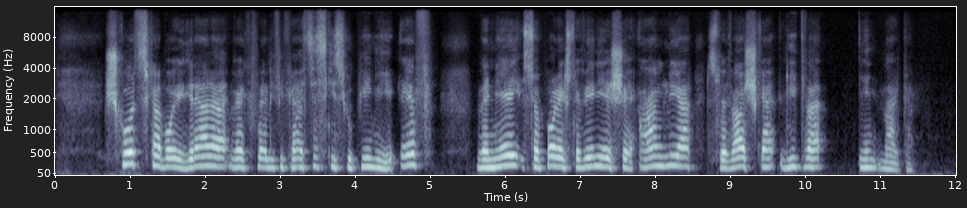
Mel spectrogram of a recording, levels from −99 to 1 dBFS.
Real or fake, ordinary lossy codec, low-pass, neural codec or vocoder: fake; none; 14.4 kHz; codec, 44.1 kHz, 2.6 kbps, SNAC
